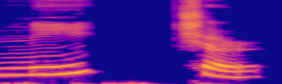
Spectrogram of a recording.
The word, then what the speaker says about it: nature: دي اسمها ايه، اسمها nature. خدت بالك من التي يو ار هنا تشر، وهنا التي يو ار برضو تشر، فنقول nature nature مش ني.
